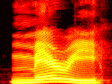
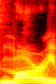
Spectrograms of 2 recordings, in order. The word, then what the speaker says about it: Mari: Oh, this is a clip from Mary. Mary_en. Oh, sorry. I'm pronouncing it wrong. You guys are going to flame me. It's Mari. Mari.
